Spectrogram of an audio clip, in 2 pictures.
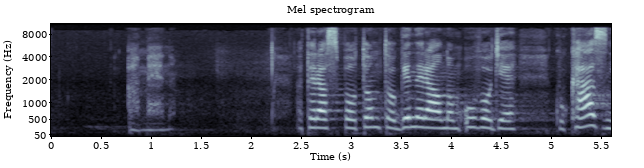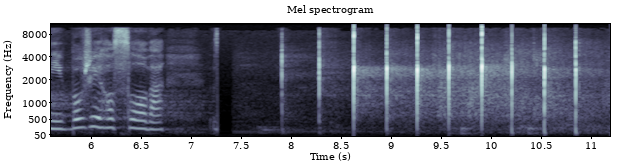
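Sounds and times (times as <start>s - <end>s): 
speech: 0.8s - 1.4s, 2.5s - 6.9s
church congregation clapping in unison: 8.3s - 11.1s.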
